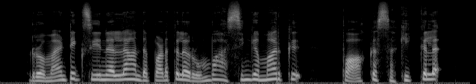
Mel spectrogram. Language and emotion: Tamil, disgusted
